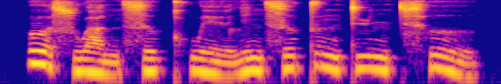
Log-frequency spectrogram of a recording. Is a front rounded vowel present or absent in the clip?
present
